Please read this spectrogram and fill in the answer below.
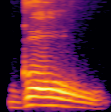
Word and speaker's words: goal: person in the world goal goal you don't really pronounce that l but sometimes you do because you want to distinguish it from gold which is auto which is something totally different but goal you use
